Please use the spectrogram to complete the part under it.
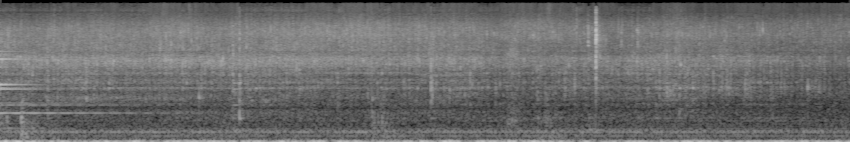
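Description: Shrimp for firecracker shrimp fry in hot oil with a steady, dense sizzle and crackle that runs unbroken throughout, with occasional small pops.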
